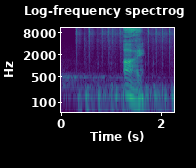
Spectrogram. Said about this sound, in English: the steady clatter of the typewriter almost deafening in that small space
